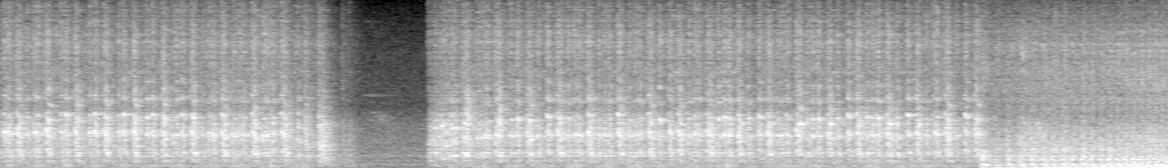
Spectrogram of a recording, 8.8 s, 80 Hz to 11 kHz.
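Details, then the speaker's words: Barn-find 1971 Honda CB350 started on fuel squirted into each cylinder; it fires up, runs ragged and uneven, then revs briefly, so it has spark and fuel. A carb float is missing and the carburetors are to be rebuilt next. "that that's the sound I wanted to hear all right so I think uh we may have a uh a good candidate here"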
